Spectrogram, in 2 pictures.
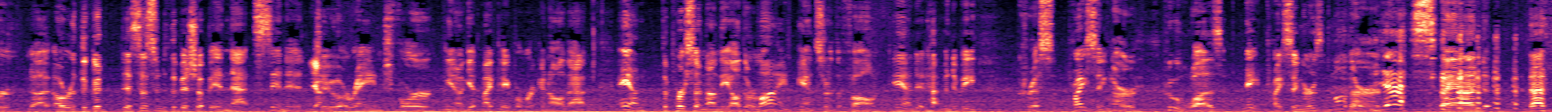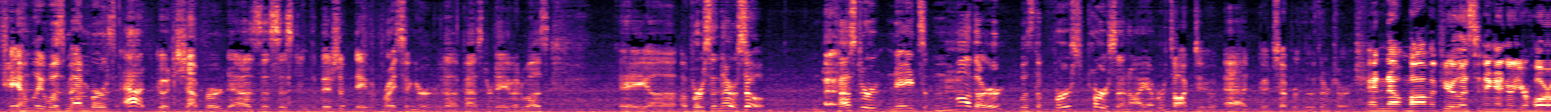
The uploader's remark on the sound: Clergy in the Car Having Coffee. On the drive they got coffee and recorded this special podcast!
